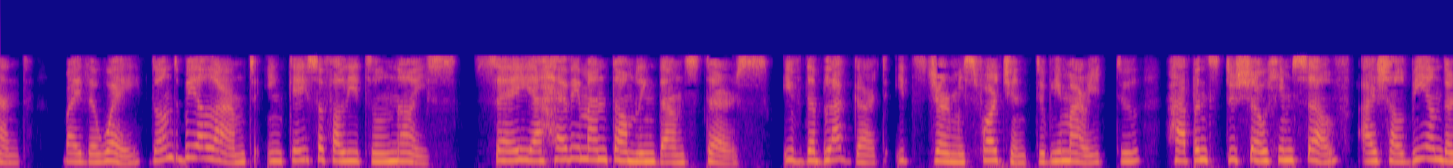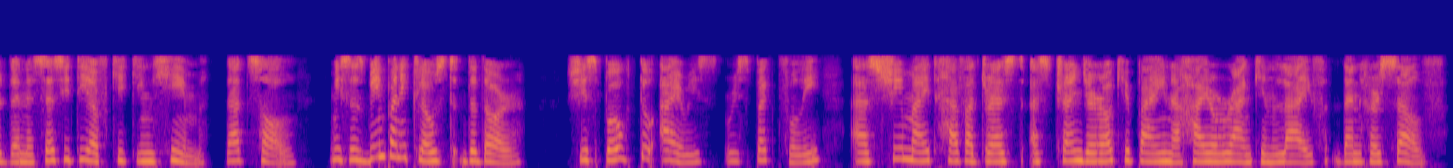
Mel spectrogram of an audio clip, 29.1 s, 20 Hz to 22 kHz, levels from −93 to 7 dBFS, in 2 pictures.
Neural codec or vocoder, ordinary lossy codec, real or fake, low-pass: vocoder, 22.05 kHz, 80 mel bands, WaveNeXt; MP3, 32 kbps; fake; 5.4 kHz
